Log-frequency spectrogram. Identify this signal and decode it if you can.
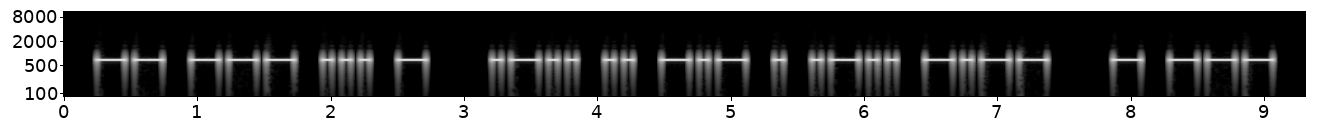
Morse code, heard as a keyed tone, about 17 wpm, 700 Hz. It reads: MOST LIKELY TO
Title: Sentences from Top 1000 Words - Review Part 4 - 17wpm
